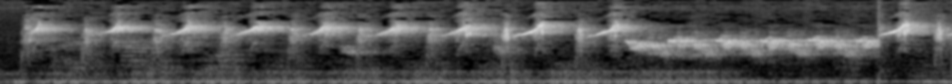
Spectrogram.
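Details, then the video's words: Long-tailed shrike song used to coax silent shrikes into song. Rapid upslurred whistled notes repeat almost three times a second, then give way to a lower buzzy trill, over a steady low hum. "suara panncingan cendet agar bunyi dan gacor"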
